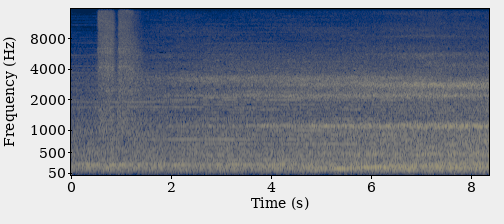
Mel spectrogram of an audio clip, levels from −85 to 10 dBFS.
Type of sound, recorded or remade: recorded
